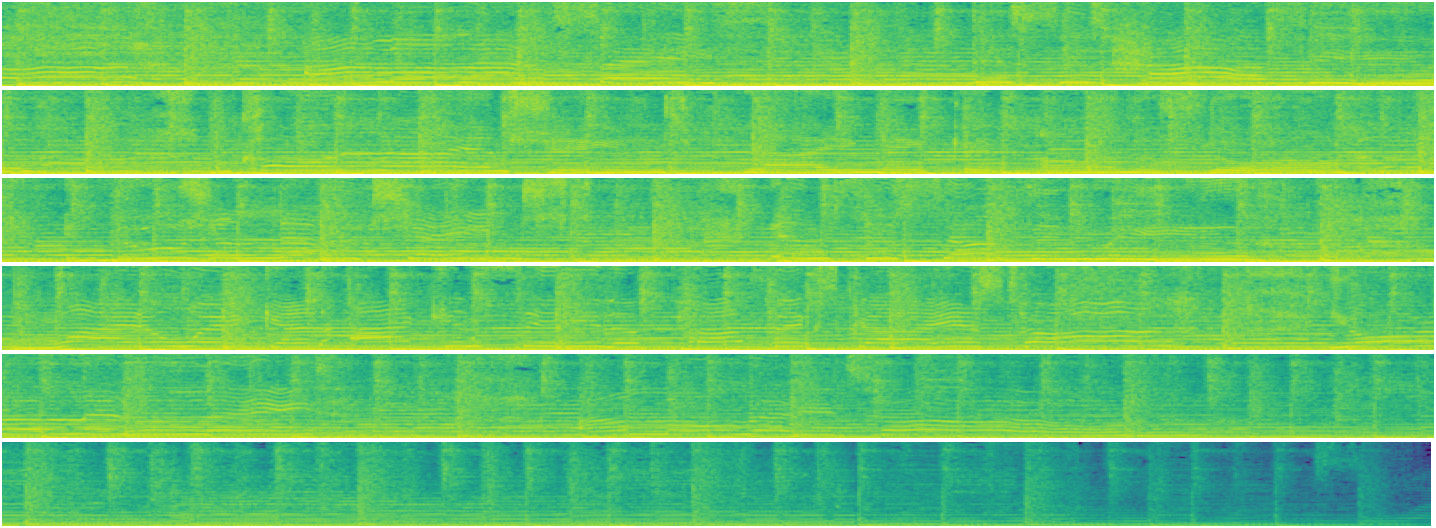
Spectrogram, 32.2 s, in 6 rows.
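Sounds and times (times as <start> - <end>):
90s pop drum beat: 0.0 - 32.1.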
